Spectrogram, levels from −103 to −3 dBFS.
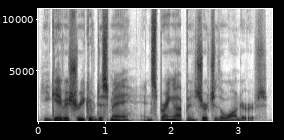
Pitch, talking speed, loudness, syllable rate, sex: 90 Hz, 240 wpm, -16 LUFS, 5.2 syllables/s, male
